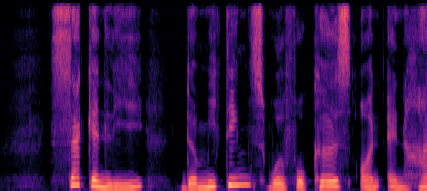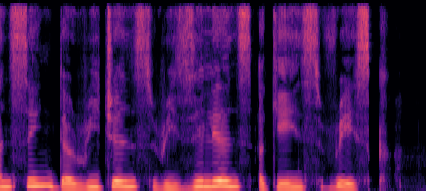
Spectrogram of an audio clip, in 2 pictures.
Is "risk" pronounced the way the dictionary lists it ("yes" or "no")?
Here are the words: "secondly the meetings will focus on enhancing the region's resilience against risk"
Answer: yes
